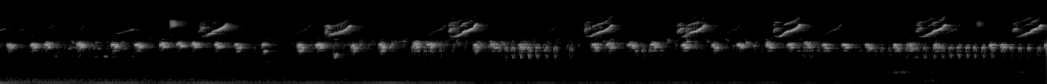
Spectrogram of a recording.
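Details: Trapping lure of sooty-headed bulbul: rapid, continuous mid-pitched chirping with high rising squeaky notes inserted every second or so. The high notes grow more frequent toward the end, over a faint low hum early on.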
